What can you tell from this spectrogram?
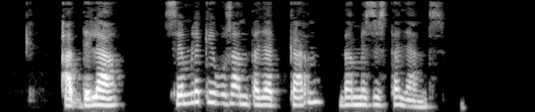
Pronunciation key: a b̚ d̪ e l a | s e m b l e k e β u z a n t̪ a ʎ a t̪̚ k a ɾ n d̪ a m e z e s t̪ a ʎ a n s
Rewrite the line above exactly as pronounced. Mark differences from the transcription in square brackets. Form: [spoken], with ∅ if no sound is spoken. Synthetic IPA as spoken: a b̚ d̪ e l a | s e m b l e k e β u z a n t̪ a ʎ a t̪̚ k a ɾ n d̪ a m e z e s t̪ a ʎ a n s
